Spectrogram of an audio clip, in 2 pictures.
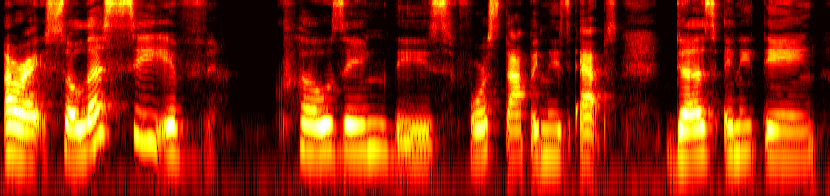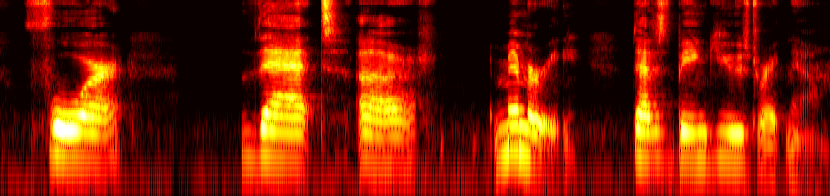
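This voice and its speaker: A woman's voice: mid-range voice, slow, a little mellow. A woman hosting a casual phone tutorial, chatty and joking, thinking aloud as she goes. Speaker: tech tutorial host. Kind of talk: casual screen-share tutorial.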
